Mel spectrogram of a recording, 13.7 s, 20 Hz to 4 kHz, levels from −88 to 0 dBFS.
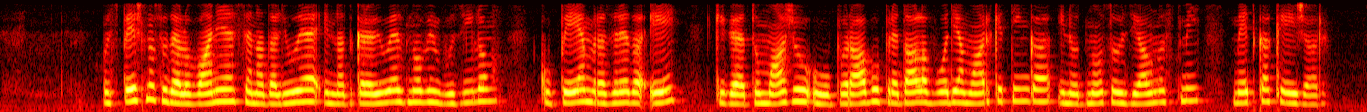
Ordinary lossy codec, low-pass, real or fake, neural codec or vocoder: none; 3.6 kHz; real; none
